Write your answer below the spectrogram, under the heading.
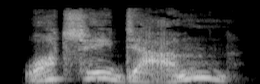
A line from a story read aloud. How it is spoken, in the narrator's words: Jerry asked the doorman quietly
